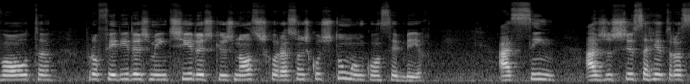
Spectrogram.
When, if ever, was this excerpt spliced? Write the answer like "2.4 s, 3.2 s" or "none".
none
